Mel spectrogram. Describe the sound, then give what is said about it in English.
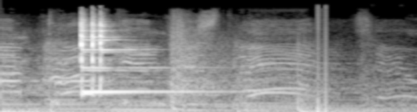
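Glasses clink together in a toast, a bright ringing chime near the start, followed a second later by a softer knock, set against a low murmuring room background. “Cheers, everyone. Cheers. Cheers.”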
